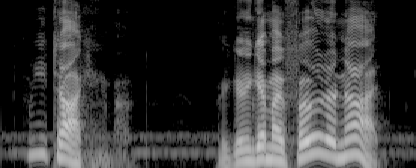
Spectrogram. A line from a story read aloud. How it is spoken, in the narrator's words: He laughed at me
